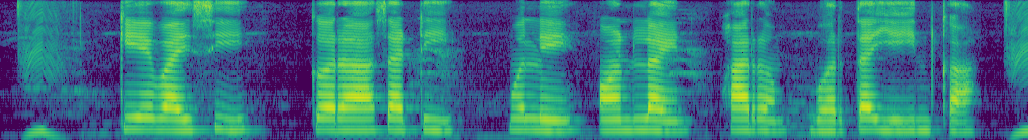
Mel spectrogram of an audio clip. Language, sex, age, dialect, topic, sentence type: Marathi, female, 18-24, Varhadi, banking, question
